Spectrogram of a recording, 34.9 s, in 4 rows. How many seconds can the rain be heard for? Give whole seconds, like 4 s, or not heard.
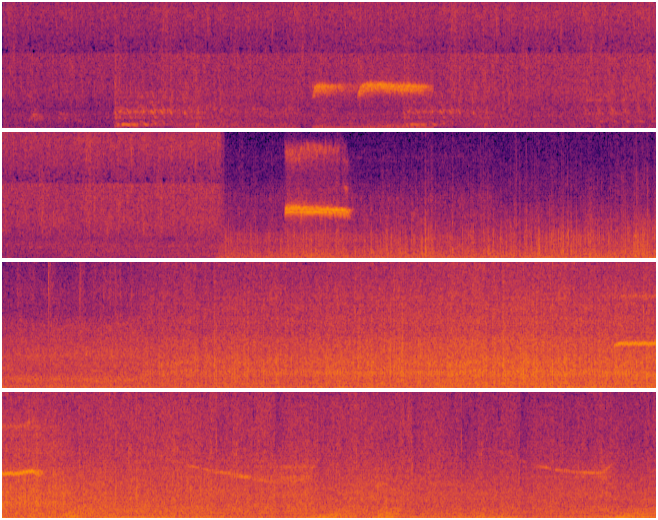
35 s.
